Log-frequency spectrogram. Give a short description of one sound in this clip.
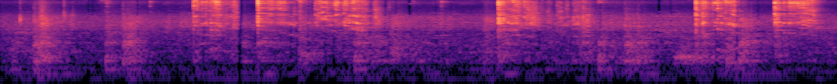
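A spoon scrapes and stirs thick sauce in a metal pan.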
